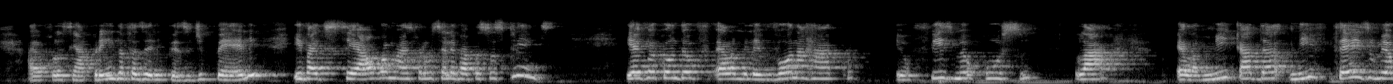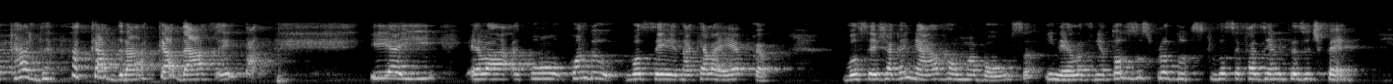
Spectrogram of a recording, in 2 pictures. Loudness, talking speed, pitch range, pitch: -19 LUFS, 155 wpm, 230-280 Hz, 255 Hz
